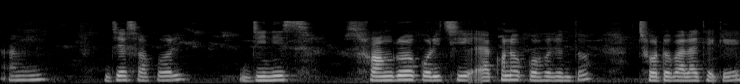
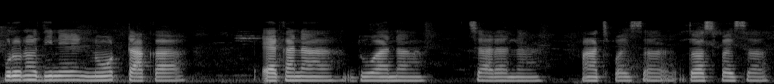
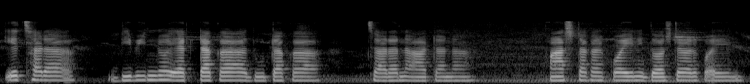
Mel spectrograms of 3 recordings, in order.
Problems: background sounds at intervals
